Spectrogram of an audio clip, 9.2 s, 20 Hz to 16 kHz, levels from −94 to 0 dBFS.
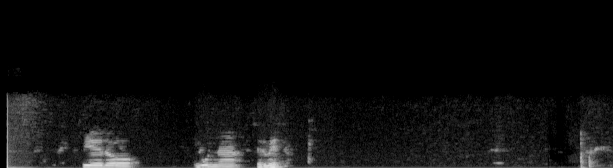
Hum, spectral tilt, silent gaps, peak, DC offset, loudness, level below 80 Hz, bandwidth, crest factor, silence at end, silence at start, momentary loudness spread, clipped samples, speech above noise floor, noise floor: none; -9 dB/octave; none; -4 dBFS; under 0.1%; -22 LUFS; -54 dBFS; 7 kHz; 22 dB; 0.2 s; 0.1 s; 18 LU; under 0.1%; 48 dB; -67 dBFS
